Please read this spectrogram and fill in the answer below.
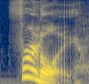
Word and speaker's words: Fernley: Fernley is a good Welsh name, and it's pronounced just like it's spelled, F-E-R-E-N-E-L-E-Y. Fernley.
